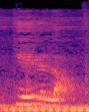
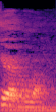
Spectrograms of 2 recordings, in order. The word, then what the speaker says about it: Kerala: Then केरला, KERALA, केरला। Pronunciation is केरला। Hindi में इसे केरल बोलते हैं, पर इंग्लिश में ये केरला हो जाता है।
